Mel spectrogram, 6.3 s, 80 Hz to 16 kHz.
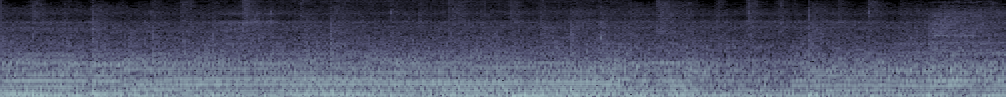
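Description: Race cars in a Gran Turismo 7 Clubman Cup Plus race whine close by, engine notes rising and shifting through gears, with tire squeal and a passing car, continuous and loud.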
